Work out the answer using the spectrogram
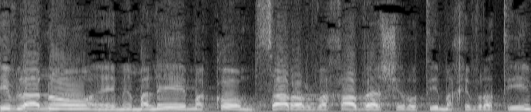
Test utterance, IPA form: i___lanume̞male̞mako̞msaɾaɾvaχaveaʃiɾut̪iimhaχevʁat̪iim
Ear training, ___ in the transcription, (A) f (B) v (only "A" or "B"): B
